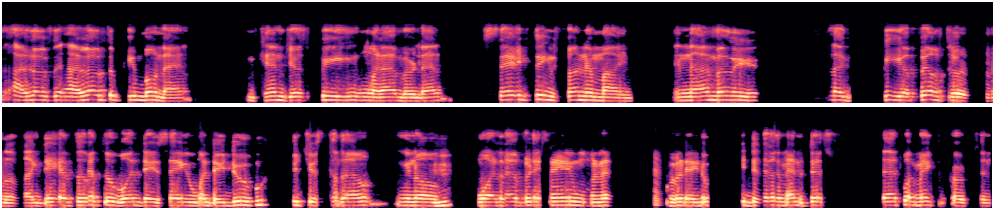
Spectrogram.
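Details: Adult man born with cerebral palsy, wheelchair user, describes himself as higher functioning with mainly physical limitations; the host notes speaking is hard for him; dysarthria (cerebral palsy).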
